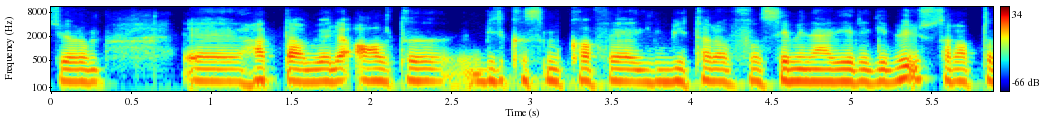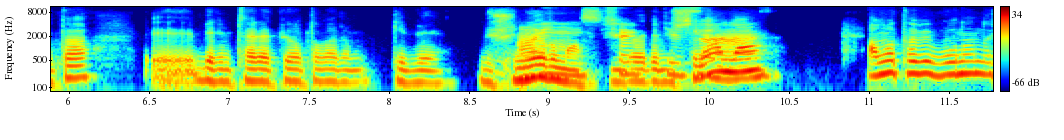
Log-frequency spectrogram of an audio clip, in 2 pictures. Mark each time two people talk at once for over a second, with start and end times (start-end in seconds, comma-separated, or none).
8.8-10.4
